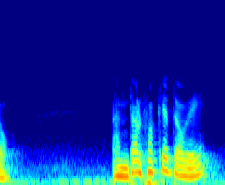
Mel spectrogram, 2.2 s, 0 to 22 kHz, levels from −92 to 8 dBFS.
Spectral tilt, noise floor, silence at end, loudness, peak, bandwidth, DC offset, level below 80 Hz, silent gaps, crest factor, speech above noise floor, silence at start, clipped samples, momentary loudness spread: -14 dB/octave; -54 dBFS; 0.15 s; -26 LUFS; -12 dBFS; 2.7 kHz; under 0.1%; -42 dBFS; none; 16 dB; 29 dB; 0 s; under 0.1%; 7 LU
